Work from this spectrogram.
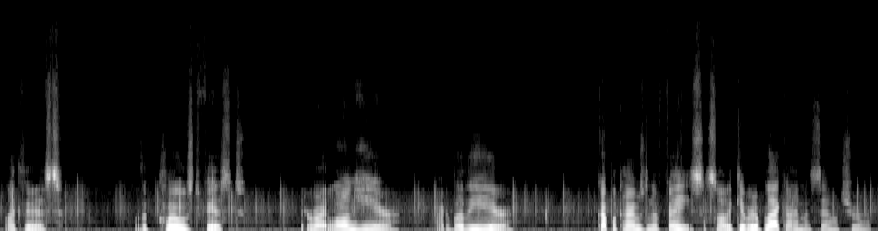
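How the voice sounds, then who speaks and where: A woman's voice: on the low side, lively intonation, normal speed, gravelly, long pauses, darkish tone, slight background noise, rough recording. An actress playing a nosy, gossipy, disapproving landlady in a 1950s radio crime drama, with folksy, chatty colloquial speech. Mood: confiding.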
